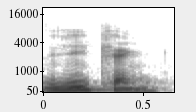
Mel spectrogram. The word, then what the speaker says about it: I Ching: interested in was the i ching or that's not the in cantonese is pronounced yi king which is the chinese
